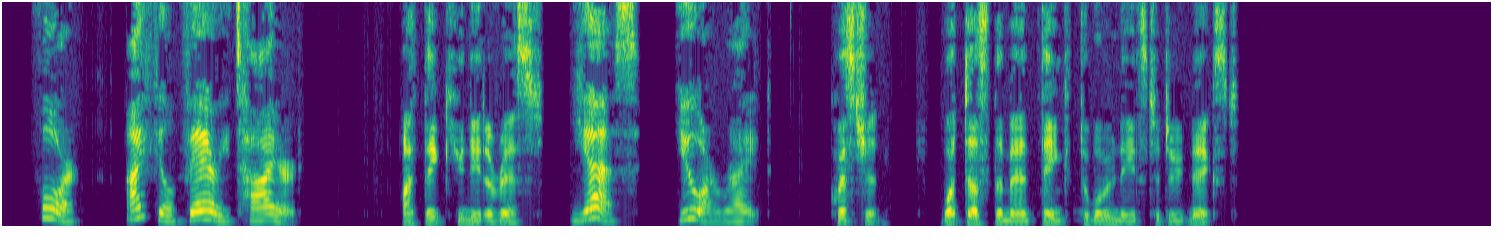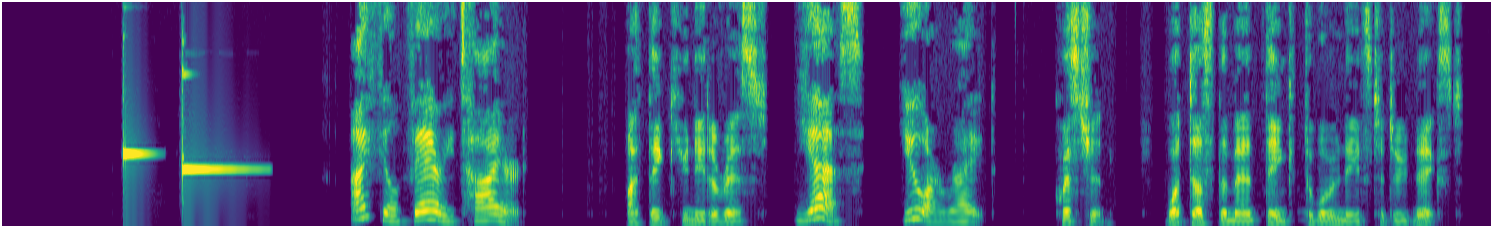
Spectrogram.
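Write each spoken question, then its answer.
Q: What does the man think the woman needs to do next?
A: Have a rest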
